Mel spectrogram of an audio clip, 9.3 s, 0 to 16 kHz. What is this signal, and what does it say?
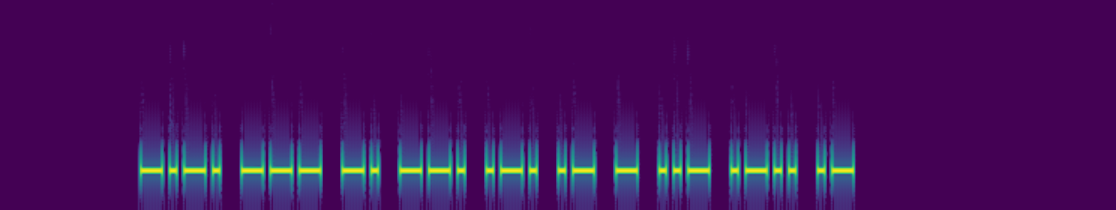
Morse code, heard as a keyed tone, about 20 wpm, 700 Hz. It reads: CONGRATULA
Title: Build A Word - 5 Letters At A Time - 12-Letter Words - 20wpm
